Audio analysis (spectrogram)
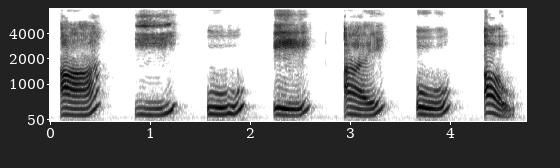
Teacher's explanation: जिन स्वरों के उच्चारण में ह्रस्व स्वरों से दुगना यानी 2 मात्रा का समय लगता है उन्हें दीर्घ स्वर कहते हैं।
